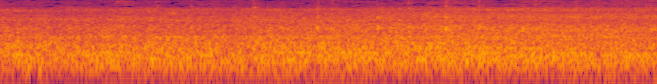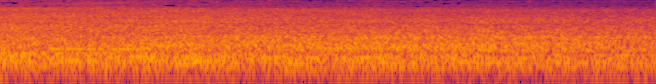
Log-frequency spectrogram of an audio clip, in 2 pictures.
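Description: A train running steadily, with continuous even engine and machinery noise.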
